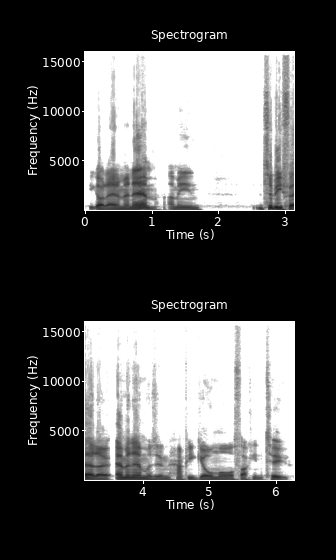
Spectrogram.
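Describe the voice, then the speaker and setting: A man's voice: rumbling low, lively intonation, moderate pace, no room sound. A tired man rambling and swearing casually as he streams live reaction commentary. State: tired, low energy.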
